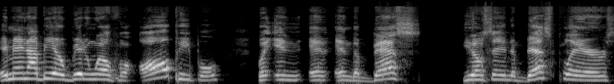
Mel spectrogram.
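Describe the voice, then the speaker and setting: A man's raised, projected voice, high in pitch, with a bright, sharp tone. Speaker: sports podcaster / YouTuber. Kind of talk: casual live commentary. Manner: loud; animated.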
